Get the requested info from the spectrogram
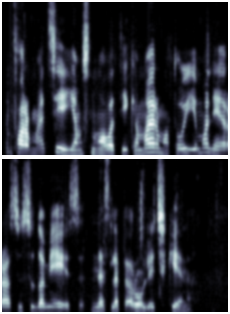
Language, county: Lithuanian, Tauragė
